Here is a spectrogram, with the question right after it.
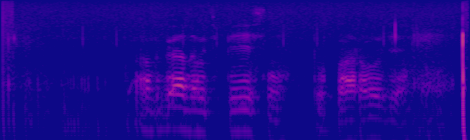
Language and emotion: Russian, sad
